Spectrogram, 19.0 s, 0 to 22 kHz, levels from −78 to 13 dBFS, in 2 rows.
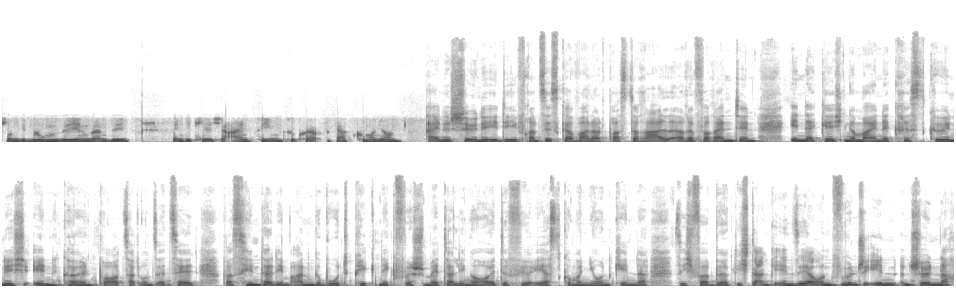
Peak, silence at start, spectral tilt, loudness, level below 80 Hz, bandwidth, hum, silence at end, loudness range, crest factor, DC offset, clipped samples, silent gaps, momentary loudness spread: -10 dBFS; 0 s; -5.5 dB/octave; -22 LUFS; -62 dBFS; 17 kHz; none; 0 s; 2 LU; 12 dB; under 0.1%; under 0.1%; none; 6 LU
